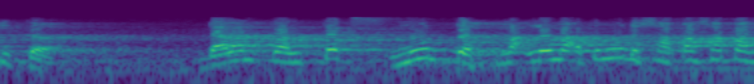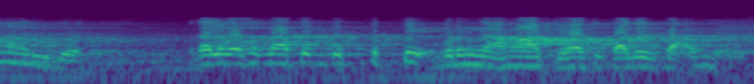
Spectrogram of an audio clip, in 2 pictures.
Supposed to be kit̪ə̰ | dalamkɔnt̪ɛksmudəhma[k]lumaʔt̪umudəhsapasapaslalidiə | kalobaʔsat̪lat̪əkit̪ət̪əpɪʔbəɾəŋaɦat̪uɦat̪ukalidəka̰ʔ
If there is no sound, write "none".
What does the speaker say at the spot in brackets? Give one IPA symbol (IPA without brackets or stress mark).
ʔ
